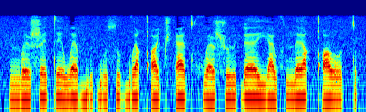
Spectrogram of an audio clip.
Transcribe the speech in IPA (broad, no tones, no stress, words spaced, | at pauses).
ŋʷeʂetewɛ bʉɠusuɡʷe qʼʉt͡ʃʼæt xʷæʂʉ ɗɛ jæxʷnɛ qʼot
